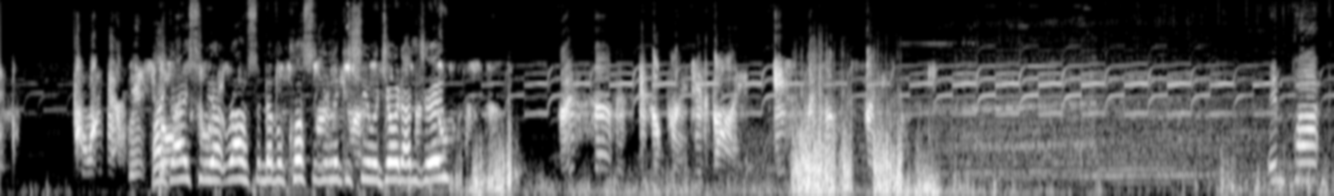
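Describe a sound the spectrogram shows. A crossing alarm warbles in a repeating pattern.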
